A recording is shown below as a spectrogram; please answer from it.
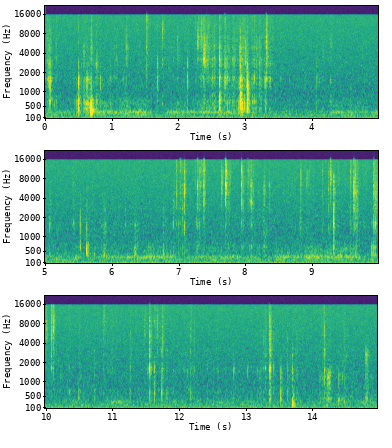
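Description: Fingertips and nails tap and rub the plastic surface of a bag of white polyester-fiber fake snow lying on a tablecloth. The result is quiet, irregular crinkling and soft scattered taps, with bright rustle and a faint steady low hum underneath.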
